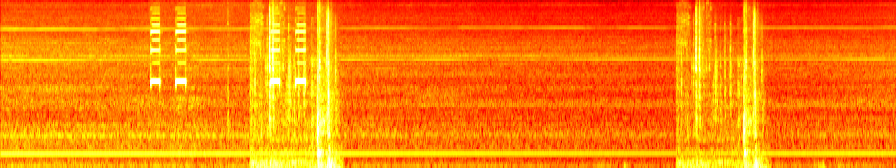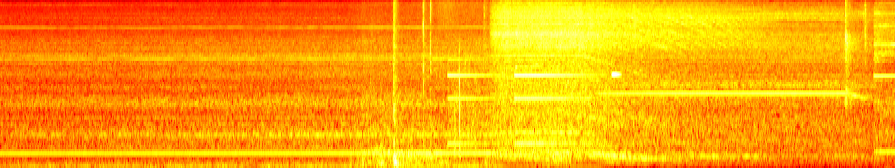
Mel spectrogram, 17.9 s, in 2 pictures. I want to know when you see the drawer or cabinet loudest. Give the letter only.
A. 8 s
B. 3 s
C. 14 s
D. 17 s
B.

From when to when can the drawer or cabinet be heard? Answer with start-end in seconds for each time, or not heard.
2.5-3.5, 6.8-7.7, 12.4-14.7.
